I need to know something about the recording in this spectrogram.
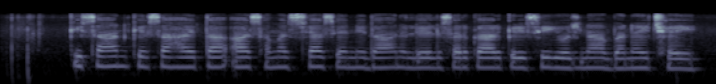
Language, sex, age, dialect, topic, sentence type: Magahi, female, 18-24, Western, agriculture, statement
